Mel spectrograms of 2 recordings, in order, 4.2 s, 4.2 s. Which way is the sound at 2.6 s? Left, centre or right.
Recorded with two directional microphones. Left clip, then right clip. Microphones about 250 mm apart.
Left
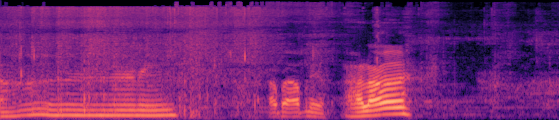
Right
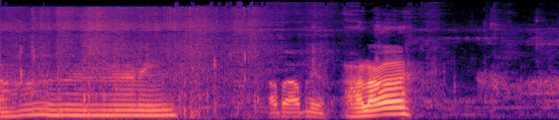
Centre.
